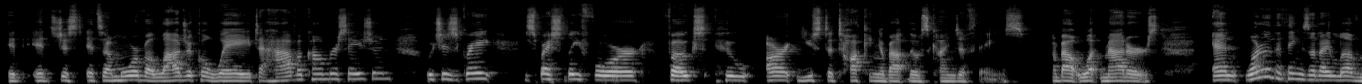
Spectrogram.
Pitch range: 165-220 Hz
